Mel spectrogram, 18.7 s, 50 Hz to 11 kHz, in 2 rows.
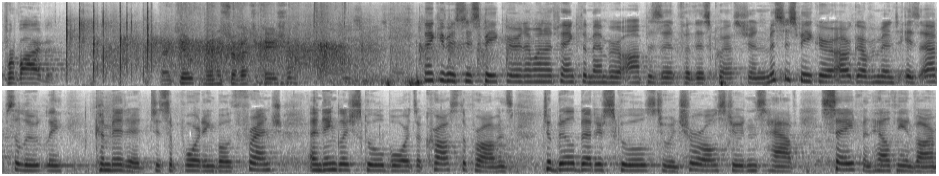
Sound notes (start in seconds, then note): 4.0 applause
